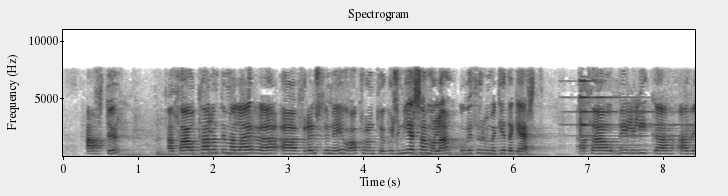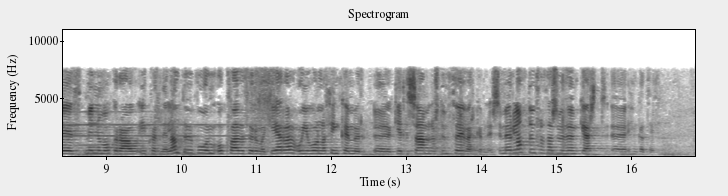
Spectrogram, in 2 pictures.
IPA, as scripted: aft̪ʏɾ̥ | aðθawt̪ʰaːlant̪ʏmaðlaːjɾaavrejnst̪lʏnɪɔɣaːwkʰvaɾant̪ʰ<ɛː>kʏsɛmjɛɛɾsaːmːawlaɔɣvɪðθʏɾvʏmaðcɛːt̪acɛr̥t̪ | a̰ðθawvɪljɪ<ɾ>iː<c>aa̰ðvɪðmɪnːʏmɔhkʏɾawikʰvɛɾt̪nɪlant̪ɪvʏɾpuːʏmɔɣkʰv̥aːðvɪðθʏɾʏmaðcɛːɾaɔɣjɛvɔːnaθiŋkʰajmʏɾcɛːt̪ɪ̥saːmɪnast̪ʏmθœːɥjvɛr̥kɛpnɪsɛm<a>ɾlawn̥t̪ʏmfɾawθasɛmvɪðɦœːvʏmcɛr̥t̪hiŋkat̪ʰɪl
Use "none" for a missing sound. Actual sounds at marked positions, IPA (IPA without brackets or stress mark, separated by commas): œː, l, k, ɛ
